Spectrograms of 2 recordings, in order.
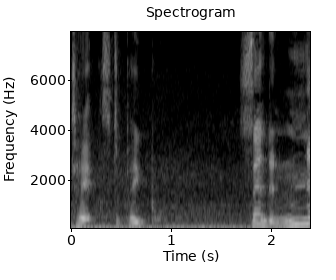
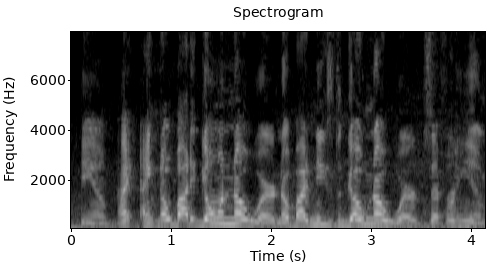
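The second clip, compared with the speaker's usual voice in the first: usual speaking voice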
